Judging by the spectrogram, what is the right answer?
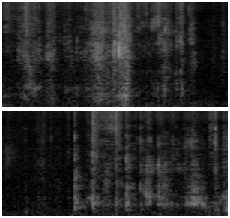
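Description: Disposable exam gloves being pulled onto the hands: faint, irregular rustling and crackling of thin rubber stretching over the fingers, with a short pause about three seconds in.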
